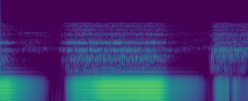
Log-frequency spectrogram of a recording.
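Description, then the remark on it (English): A voice imitates a steam train with sustained, hooting vocal tones: a short burst, a long drawn-out blast, then another brief one, fairly loud, with no other sounds. “It's an impression of a steam train.”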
